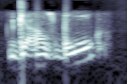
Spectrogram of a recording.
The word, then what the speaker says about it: Gainsbourg: Gainsbourg.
